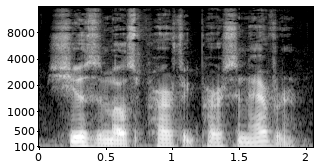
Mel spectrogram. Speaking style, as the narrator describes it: whispered

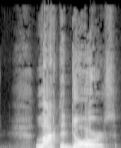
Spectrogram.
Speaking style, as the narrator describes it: Emma cried

